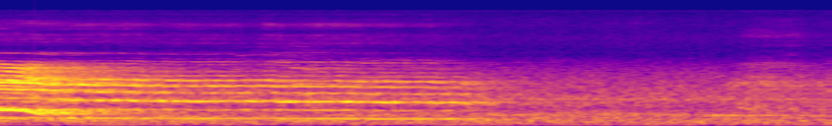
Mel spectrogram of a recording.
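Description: A held chord of several steady notes swells in at the start and fades away over about two and a half seconds. A softer chord returns near the end.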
